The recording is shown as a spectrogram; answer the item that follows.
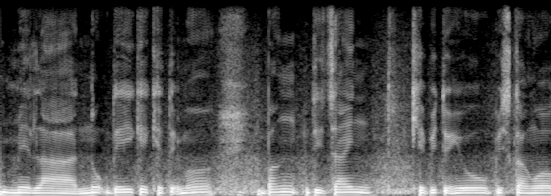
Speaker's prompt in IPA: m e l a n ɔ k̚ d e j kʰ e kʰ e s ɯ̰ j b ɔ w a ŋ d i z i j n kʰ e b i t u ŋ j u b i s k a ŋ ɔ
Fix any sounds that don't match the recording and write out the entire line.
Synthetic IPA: m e l a n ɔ k̚ d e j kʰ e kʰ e t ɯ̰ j m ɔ b a ŋ d i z a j n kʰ e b i t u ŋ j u b i s k a ŋ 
